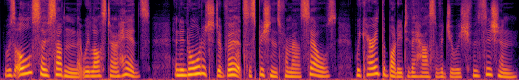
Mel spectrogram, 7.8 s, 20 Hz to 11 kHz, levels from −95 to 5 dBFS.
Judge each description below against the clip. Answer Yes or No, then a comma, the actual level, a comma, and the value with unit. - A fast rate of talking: Yes, fast, 225 wpm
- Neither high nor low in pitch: No, high, 200 Hz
